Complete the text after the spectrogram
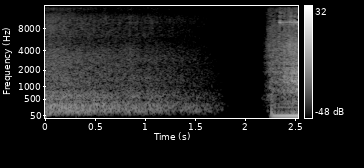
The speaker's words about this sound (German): Das schlägt einmal eine Welle selbst.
